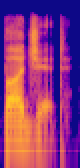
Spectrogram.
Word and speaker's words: budget: Then, we have the soft G in a word like budget. It's two syllables with a soft sound.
